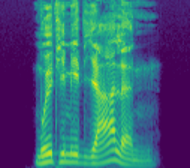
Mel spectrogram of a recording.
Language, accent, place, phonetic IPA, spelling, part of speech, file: German, Germany, Berlin, [mʊltiˈmedi̯aːlən], multimedialen, adjective, De-multimedialen.ogg
- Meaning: inflection of multimedial: 1. strong genitive masculine/neuter singular 2. weak/mixed genitive/dative all-gender singular 3. strong/weak/mixed accusative masculine singular 4. strong dative plural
